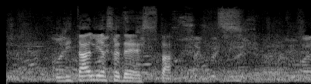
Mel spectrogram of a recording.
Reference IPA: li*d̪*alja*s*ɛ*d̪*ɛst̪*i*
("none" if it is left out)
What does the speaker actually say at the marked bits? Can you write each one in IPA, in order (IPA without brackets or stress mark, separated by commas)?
t̪, s, d̪, a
